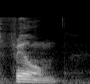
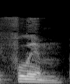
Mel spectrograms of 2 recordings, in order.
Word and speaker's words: film: Like, for instance, film. We never used to say film. We used to say flim. Why do we call it a flim? It's not F-L-I-M. It's F-I-L-M. Film.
